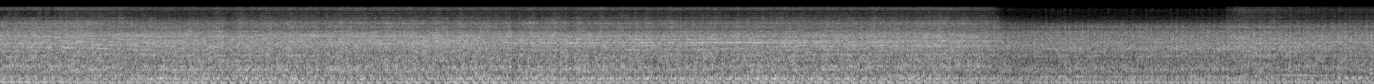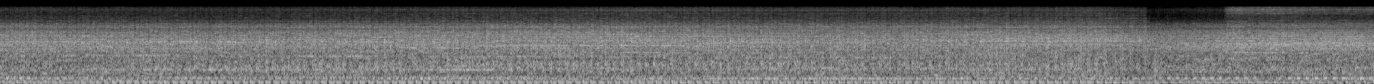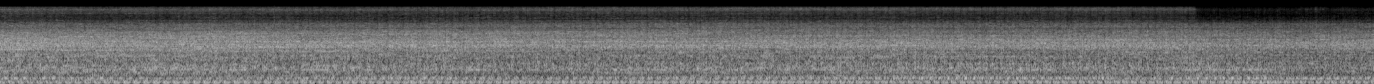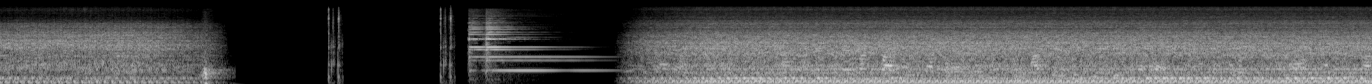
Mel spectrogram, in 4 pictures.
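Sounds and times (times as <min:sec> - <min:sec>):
band saw mechanical drone: 0:00.0 - 0:43.2, 0:47.5 - 0:54.9.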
